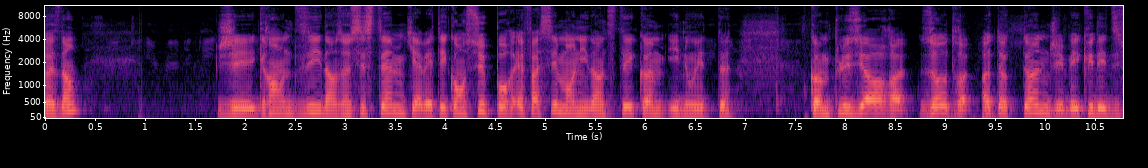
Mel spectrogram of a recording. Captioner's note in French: voix de l'interprète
